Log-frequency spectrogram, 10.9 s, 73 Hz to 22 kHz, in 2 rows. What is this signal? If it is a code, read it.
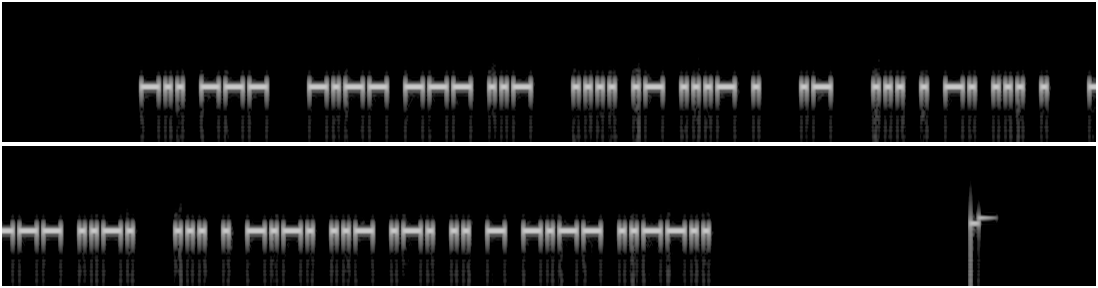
Morse code, heard as a keyed tone, about 37 wpm, 700 Hz. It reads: DO YOU HAVE A SENSE OF SECURITY?
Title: Sentences from Top 1000 Words - Review Part 4 - 40wpm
